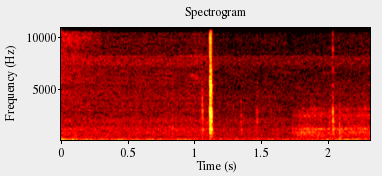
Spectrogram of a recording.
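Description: A single sharp click about a second in, over a low, steady rumble.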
